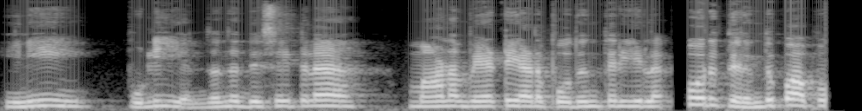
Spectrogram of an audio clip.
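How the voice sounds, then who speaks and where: A man voicing a scheming young man in a cartoon, speaking with smug, cryptic calm. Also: fairly high pitch, fast, highs cut off, heavy background noise, natural voice. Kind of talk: fan cartoon voice acting.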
